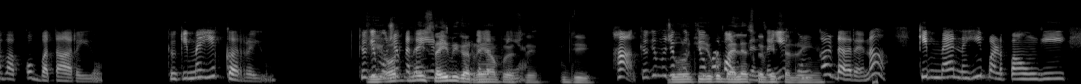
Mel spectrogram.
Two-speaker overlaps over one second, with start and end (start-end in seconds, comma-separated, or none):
3.7-5.3, 6.7-8.3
